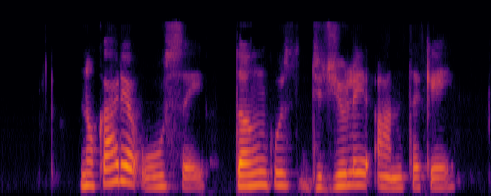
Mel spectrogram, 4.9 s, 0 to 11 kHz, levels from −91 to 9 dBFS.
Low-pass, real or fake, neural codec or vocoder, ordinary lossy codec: 7.2 kHz; fake; codec, 16 kHz, 2 kbps, X-Codec, HuBERT features, trained on LibriSpeech; AAC, 48 kbps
